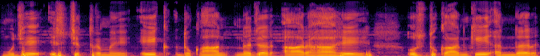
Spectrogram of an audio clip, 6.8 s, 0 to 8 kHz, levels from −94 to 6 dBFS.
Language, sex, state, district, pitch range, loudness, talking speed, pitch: Hindi, male, Madhya Pradesh, Dhar, 110-135 Hz, -18 LUFS, 125 wpm, 120 Hz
